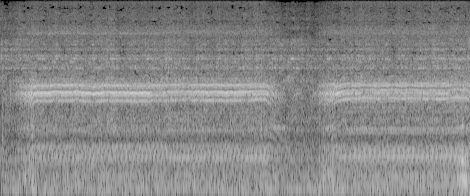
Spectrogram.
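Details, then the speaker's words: Tomos moped electric conversion, newly wired motor spun up at slowest speed setting after fixing power: smooth steady high-pitched whine, brief dip then even; motor works and sounds healthy. "pretty slow [Applause] it totally works okay so this is the slows so this is whatever that means that's definitely the slowest speed"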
